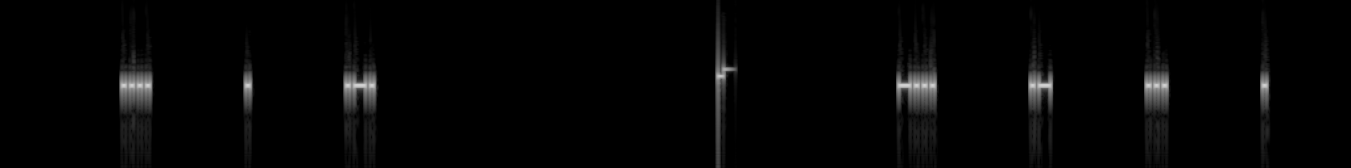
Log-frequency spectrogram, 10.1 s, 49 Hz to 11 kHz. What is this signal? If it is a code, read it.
Morse code, heard as a keyed tone, about 38 wpm, spaced as for 11 wpm, 690 Hz. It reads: HER BASE
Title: 8x Character Spacing - Top 300 Words - 40wpm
